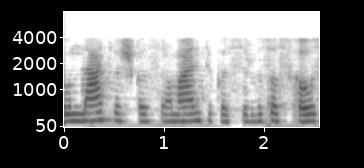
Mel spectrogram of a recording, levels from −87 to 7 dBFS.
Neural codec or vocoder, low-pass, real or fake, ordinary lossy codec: none; 7.2 kHz; real; AAC, 16 kbps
